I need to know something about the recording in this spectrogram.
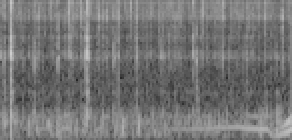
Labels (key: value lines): label: biophony, cascading saw
recorder: HydroMoth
